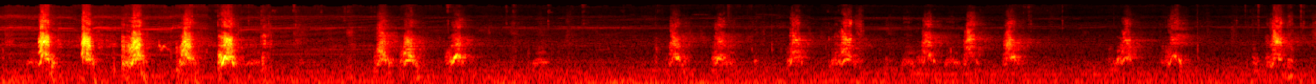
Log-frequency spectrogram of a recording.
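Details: Nola, an American Bully, pursues a drone with a long run of about twenty sharp barks, rapid at first, then more spaced and softer, a faint drone tone audible throughout.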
